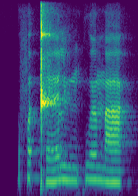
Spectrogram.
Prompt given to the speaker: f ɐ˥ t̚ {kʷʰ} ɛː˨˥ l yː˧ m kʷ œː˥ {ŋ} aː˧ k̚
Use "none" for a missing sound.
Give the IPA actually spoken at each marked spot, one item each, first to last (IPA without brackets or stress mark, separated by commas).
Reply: kʰ, m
